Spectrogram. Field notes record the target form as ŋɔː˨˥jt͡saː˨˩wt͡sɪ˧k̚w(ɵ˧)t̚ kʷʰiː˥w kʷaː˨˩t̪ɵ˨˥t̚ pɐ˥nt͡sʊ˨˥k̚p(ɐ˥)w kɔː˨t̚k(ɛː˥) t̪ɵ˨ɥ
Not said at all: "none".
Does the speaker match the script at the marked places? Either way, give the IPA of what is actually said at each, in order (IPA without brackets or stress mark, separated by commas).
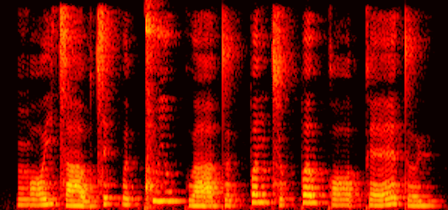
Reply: ɵ˧, ɐ˥, ɛː˨˥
